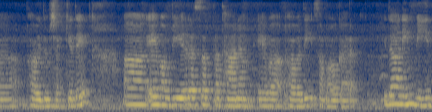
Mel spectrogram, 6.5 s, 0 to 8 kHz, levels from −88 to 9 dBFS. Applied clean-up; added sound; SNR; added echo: none; none; none; reverberation time 0.7 s.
